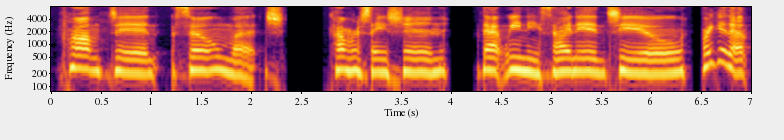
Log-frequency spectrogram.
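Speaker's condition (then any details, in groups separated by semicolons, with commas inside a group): ALS; terminal ALS, no cure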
